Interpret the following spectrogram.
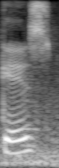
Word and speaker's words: gear: That's the thing that you use to switch gears in the car, right? And we also have gears on a bike. And yeah, it's pronounced with a G, gear, yeah.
